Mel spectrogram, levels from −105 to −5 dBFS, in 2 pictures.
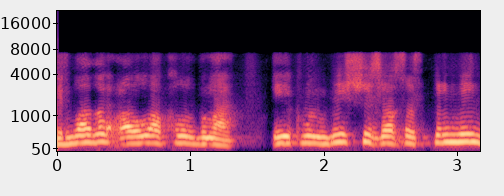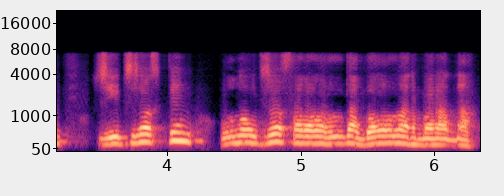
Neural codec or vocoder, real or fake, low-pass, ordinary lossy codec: codec, 16 kHz, 1 kbps, FreqCodec, smaller model; fake; 7.2 kHz; none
